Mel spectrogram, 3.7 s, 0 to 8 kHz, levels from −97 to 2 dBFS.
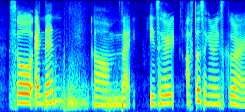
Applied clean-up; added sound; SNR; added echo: none; none; none; none.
